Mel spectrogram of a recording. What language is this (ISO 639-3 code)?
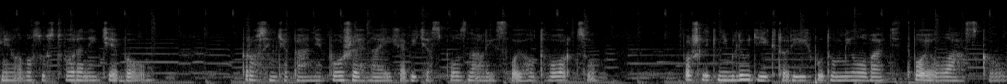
slk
